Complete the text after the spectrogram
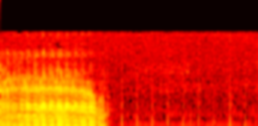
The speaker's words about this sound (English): I like your growl. You're busting out tonight. I am. I was working out all day.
